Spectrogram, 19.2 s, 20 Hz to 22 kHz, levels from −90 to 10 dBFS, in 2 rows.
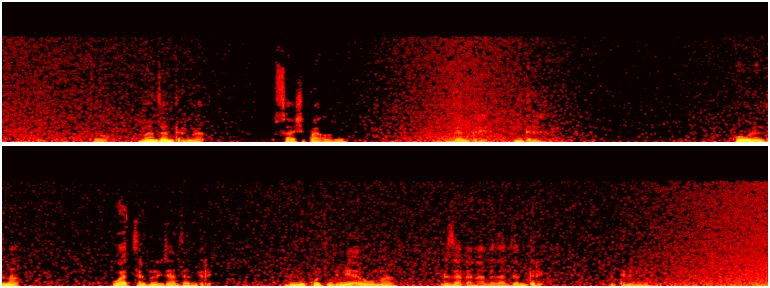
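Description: A speech recording with overdone noise removal running from start to finish. The gaps between phrases fall to near silence speckled with twinkling artefacts. A noise reduction stage set far too aggressively is the cause: it pulls individual frequency bands down hard whenever they sit close to its noise estimate, so the quieter components of the voice get stripped away along with the background noise.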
